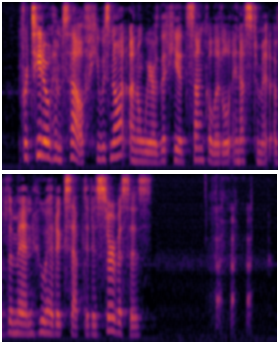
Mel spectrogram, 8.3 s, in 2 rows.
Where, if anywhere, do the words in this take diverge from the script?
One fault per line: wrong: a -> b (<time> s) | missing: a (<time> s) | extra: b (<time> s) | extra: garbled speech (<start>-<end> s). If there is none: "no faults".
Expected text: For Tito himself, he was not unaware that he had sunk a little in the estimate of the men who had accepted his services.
missing: the (3.6 s)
